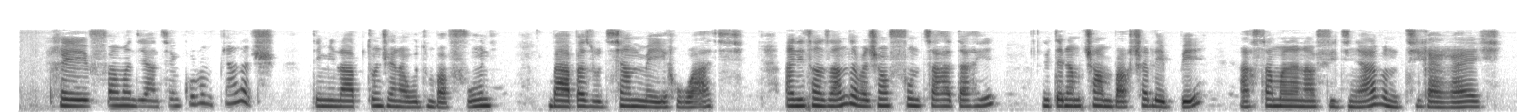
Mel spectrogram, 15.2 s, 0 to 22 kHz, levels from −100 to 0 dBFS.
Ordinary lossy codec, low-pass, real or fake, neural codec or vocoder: MP3, 64 kbps; 7.2 kHz; real; none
